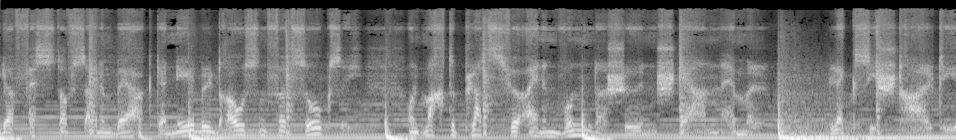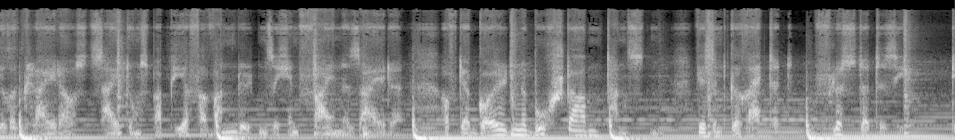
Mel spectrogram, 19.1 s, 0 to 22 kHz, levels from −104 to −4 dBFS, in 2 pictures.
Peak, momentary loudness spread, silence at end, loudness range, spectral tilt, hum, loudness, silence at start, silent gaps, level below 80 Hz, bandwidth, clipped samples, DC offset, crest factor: -4 dBFS; 7 LU; 0 s; 2 LU; -5 dB/octave; none; -18 LUFS; 0 s; none; -20 dBFS; 17 kHz; under 0.1%; under 0.1%; 14 dB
